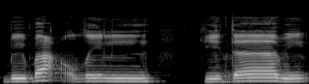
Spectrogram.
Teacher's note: عین کو موٹا کریں گے، ضاد کو موٹا کریں گے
